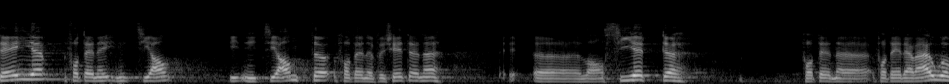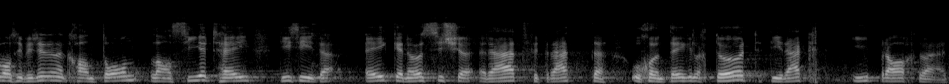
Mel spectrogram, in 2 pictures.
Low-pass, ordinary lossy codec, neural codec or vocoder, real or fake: 7.2 kHz; Opus, 24 kbps; none; real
